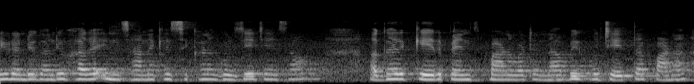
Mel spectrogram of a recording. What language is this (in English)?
Sindhi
